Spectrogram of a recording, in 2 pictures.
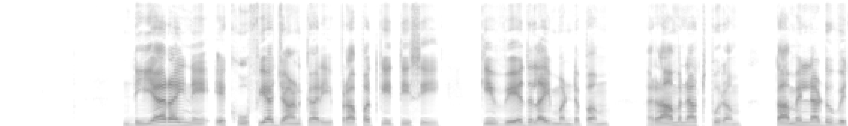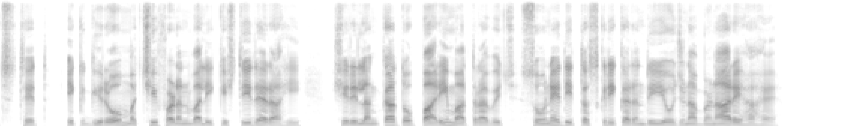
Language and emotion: Punjabi, neutral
